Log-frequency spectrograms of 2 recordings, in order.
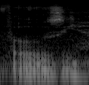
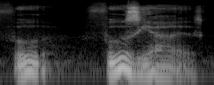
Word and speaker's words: Faouzia: It's pronounced Fia Fia. Fu fuzia. That doesn't even if you if you're American and you pronounce this fu, that doesn't make sense because it's clearly an a.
